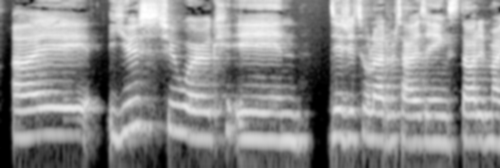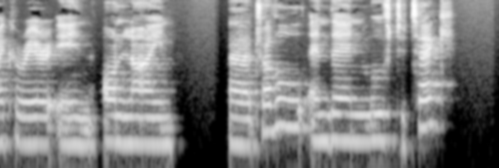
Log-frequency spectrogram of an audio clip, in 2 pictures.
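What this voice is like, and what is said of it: French accent. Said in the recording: “I'm from France originally. You can probably tell from my accent”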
